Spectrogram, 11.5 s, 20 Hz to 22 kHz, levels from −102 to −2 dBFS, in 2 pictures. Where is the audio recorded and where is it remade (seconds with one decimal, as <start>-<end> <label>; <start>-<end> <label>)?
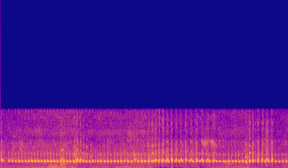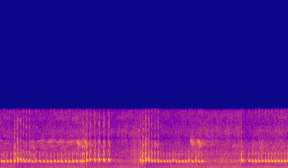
0.0-1.9 recorded; 1.9-4.5 remade; 4.5-5.1 recorded; 5.1-5.8 remade; 5.8-11.5 recorded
